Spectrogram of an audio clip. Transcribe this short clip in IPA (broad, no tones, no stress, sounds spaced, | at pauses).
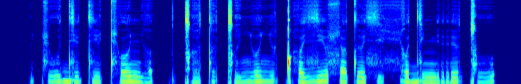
c ṳ dʲ u tʲ u cʰ ʊ ɲ ə̤ | ǀ ə̤ t ə̤ ǀ ə̤ ʎ ʊ ʎ ɯ ǃʰ ə zʲ u ɬ ə t ɨ sʲ ṳ ç ʊ dʲ ɨ ɲ rʲ ʊ ǀ ṳ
